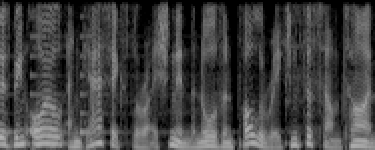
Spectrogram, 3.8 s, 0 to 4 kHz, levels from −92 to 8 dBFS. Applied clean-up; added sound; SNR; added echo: neural mask model RNNoise.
